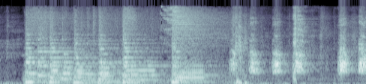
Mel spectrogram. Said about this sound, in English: Okay. Well, that's Pedro's neighbor's dog.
